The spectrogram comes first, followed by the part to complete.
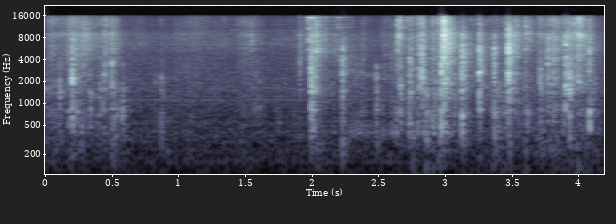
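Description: Brown paper takeout bag crinkling and rustling as hands rummage in it, in two spells with a lull of over a second between them.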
